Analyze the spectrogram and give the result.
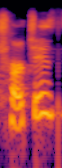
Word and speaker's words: CHVRCHES: But we both are really into this, like, Scottish pop sync band called Churches. They spell it with a V, so C-H-V-R-C-H-E-S.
